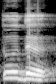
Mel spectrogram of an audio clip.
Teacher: दाल सुकून है। दाल जो है वो सुकून की हालत में है। ठीक है? तो इस पर हम कलकला करेंगे।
